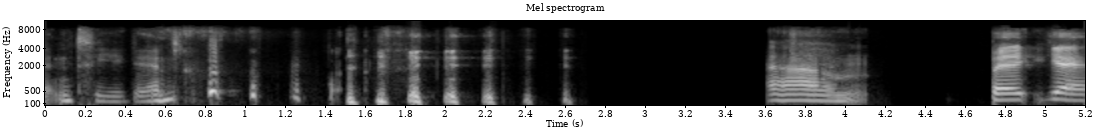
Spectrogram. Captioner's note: chuckles; laughter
